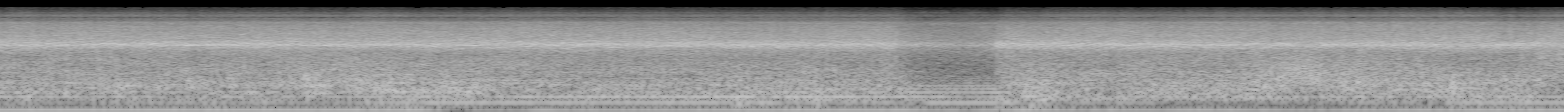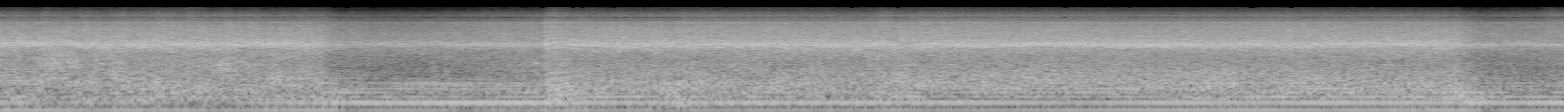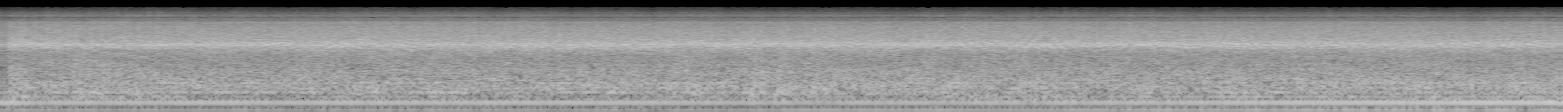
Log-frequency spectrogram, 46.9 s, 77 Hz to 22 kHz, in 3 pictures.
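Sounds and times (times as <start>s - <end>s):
high-pressure spray hissing: 0.0s - 30.4s
pump hum: 0.0s - 46.9s.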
